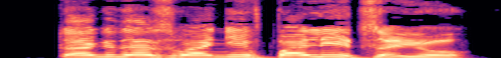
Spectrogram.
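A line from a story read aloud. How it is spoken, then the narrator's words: Barked by severed head. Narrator (Russian): рявкнула отрубленная голова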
